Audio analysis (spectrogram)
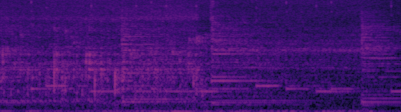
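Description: Bubbling water gurgles steadily through a Moze Varity hookah, the smoke purged downward through a lowered blow-off at the tray, with dense continuous churning and a few brief higher bubbly bursts.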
